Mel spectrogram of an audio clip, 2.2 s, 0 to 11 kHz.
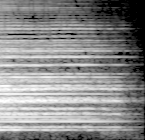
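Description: The last held chord of a 1970s Soviet pop-rock (VIA) song played from a vinyl record, with no bass, fading away and cutting off to silence right at the end.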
